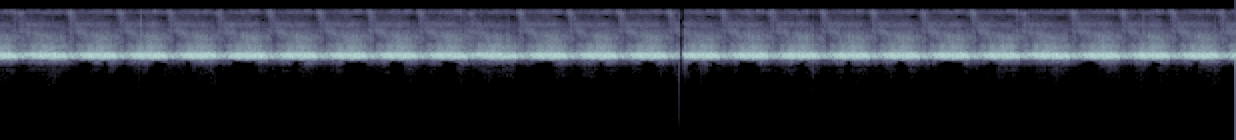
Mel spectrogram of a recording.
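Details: Night chorus of crickets in a summer farm meadow beneath a full moon: continuous high-pitched chirping beating evenly at about four pulses a second, with no other sounds.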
